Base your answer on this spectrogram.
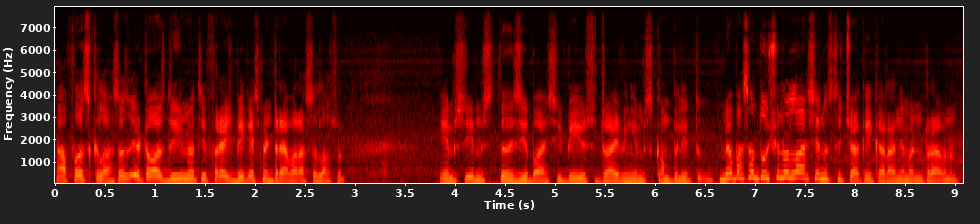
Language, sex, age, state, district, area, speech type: Kashmiri, male, 30-45, Jammu and Kashmir, Srinagar, urban, spontaneous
